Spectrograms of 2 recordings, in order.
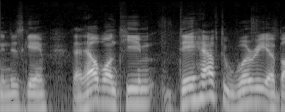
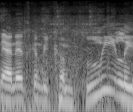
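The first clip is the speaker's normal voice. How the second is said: ordinary delivery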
